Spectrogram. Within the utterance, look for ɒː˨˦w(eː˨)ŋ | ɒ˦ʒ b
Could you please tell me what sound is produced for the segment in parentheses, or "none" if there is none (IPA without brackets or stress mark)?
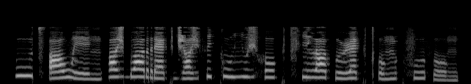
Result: eː˨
